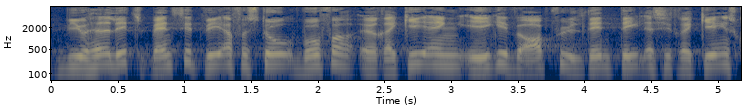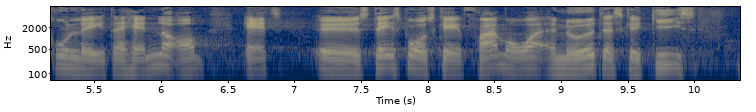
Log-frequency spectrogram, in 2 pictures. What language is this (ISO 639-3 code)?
dan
